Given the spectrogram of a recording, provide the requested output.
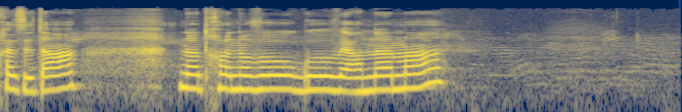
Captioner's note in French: voix de l'interprète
